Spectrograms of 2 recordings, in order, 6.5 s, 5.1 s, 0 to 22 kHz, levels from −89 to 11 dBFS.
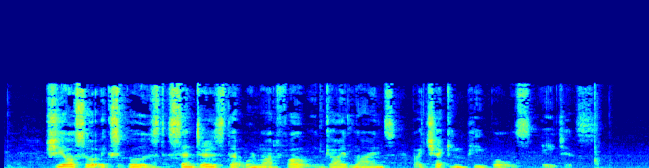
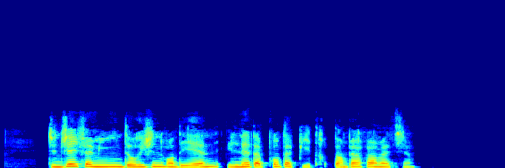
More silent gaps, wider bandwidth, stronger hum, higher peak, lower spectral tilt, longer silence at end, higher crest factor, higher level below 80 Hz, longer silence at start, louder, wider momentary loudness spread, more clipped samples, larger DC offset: neither; first, 11.5 kHz vs 6.8 kHz; neither; second, -8 dBFS vs -4 dBFS; second, -3.5 dB/octave vs -7.5 dB/octave; second, 0.5 s vs 0.9 s; about the same, 18 dB vs 16 dB; about the same, -58 dBFS vs -58 dBFS; second, 0.05 s vs 0.5 s; second, -26 LUFS vs -18 LUFS; first, 18 LU vs 9 LU; neither; neither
